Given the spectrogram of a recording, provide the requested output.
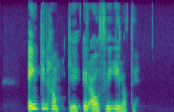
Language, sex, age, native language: Icelandic, female, 20-29, Icelandic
